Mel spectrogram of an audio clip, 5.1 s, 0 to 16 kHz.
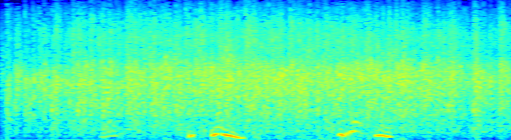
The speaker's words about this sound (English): ladies and gentlemen, please put your hands together for the one, the only, almost 93 years old now, Mr. William Shatner.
